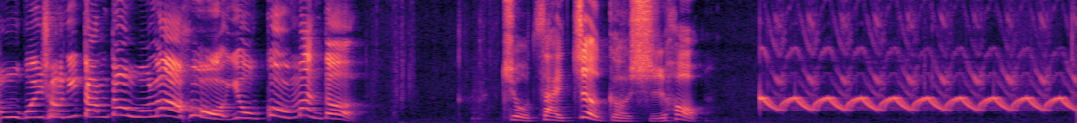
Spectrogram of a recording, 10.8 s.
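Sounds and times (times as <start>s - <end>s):
speech: 0.3s - 3.7s, 5.0s - 7.1s
police car siren: 7.6s - 10.7s.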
